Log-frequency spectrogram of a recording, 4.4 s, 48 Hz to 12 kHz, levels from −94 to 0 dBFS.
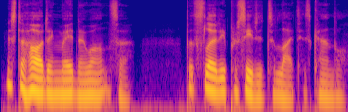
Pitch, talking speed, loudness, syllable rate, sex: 115 Hz, 165 wpm, -20 LUFS, 5.1 syllables/s, male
